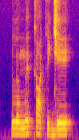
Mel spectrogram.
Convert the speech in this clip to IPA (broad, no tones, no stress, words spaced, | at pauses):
lomɘ kɑkɘɟe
